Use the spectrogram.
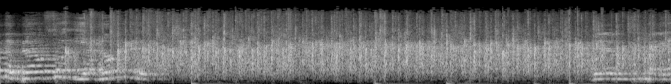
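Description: Loud, dense audience applause at a youth entrepreneurship award event in Miraflores, continuous clapping for several seconds, with a speaker's voice briefly over it at the start and end.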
